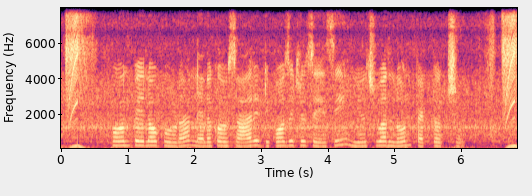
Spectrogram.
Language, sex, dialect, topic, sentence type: Telugu, female, Utterandhra, banking, statement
